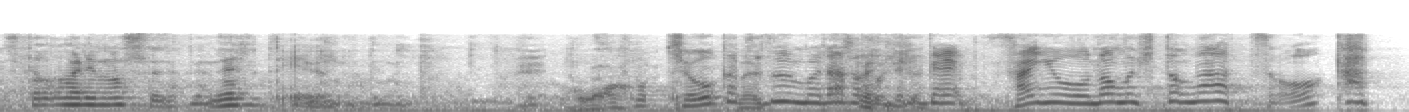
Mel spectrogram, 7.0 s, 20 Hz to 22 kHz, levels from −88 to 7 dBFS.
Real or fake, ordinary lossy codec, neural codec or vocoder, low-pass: fake; none; codec, 16 kHz, 2 kbps, FunCodec, trained on LibriTTS, 25 frames a second; 7.2 kHz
